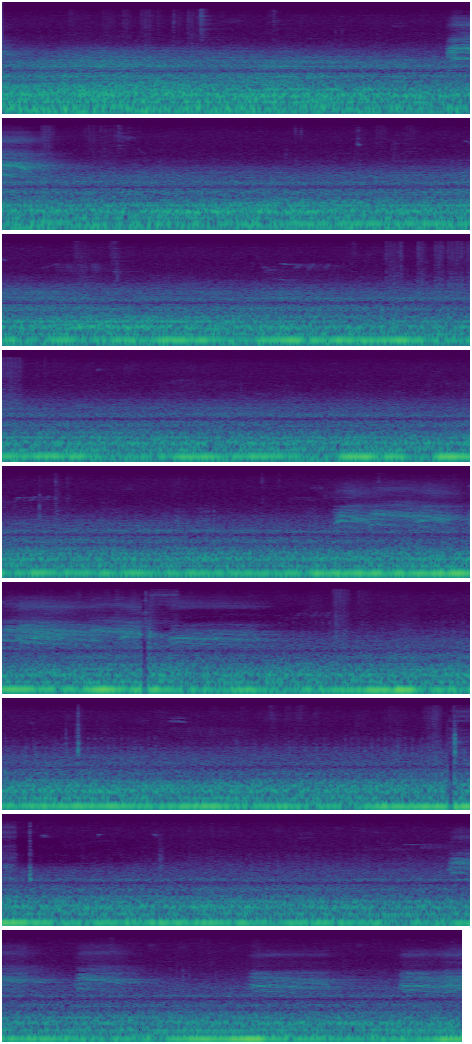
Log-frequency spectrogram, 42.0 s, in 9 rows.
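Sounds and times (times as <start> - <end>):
harsh bird calls: 4.4 - 5.5, 21.7 - 26.8, 36.7 - 39.0, 39.9 - 42.0.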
